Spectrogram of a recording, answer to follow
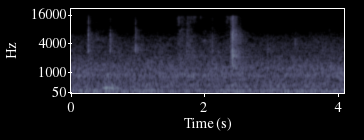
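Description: Scissors snipping ribbon: a few light clicks of the blades, then one sharper snip about two and a half seconds in. A fan hums steadily underneath.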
